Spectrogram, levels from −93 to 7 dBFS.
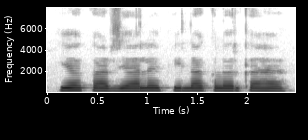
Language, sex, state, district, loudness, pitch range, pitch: Hindi, female, Jharkhand, Palamu, -15 LUFS, 210-220 Hz, 210 Hz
